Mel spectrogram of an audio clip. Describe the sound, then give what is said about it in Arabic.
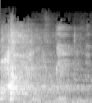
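A single sharp sneeze bursts out near the start, loud, then fades into quieter background noise with a faint breathy tail. “رحمك الله”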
